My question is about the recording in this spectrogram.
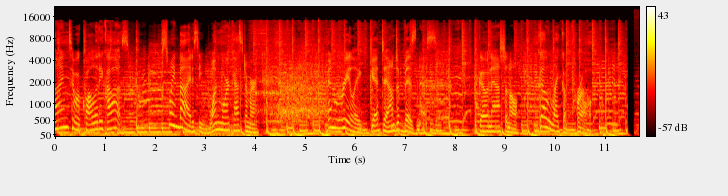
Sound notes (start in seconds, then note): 4.2 audience cheering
